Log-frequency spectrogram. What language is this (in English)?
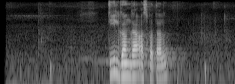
Nepali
